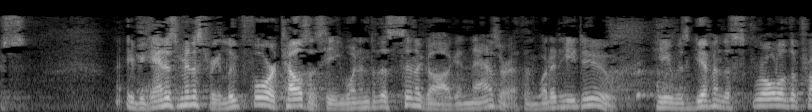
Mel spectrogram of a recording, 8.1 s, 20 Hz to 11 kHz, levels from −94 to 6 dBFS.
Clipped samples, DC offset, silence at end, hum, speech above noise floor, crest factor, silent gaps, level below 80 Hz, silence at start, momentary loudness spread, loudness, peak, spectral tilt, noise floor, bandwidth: under 0.1%; under 0.1%; 0 s; none; 30 dB; 24 dB; none; -64 dBFS; 0 s; 12 LU; -28 LUFS; -6 dBFS; -5.5 dB/octave; -58 dBFS; 7.4 kHz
